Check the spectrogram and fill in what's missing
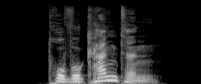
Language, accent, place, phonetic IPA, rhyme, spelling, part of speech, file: German, Germany, Berlin, [pʁovoˈkantn̩], -antn̩, provokanten, adjective, De-provokanten.ogg
- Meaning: inflection of provokant: 1. strong genitive masculine/neuter singular 2. weak/mixed genitive/dative all-gender singular 3. strong/weak/mixed accusative masculine singular 4. strong dative plural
